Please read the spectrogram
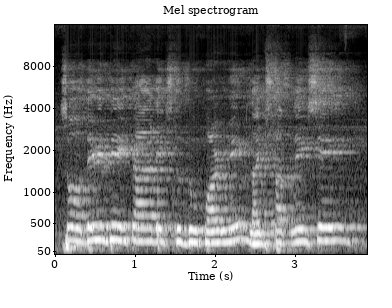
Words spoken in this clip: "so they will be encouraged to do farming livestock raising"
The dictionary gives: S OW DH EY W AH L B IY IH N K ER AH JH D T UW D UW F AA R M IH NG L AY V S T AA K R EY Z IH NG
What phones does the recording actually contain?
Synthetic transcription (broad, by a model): S OW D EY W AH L B IY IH K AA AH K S T UW D UW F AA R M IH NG L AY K S T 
